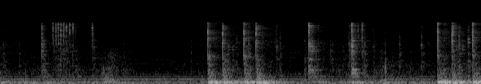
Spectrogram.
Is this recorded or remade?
recorded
